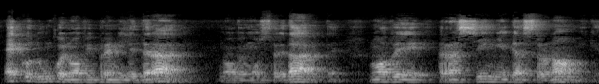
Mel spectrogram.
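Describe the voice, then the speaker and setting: Very echoey, lower-voiced man reading aloud. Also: slow pace, a bit bright. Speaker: dramatic reader. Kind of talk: dramatic reading of essays aloud. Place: auditorium at a lectern. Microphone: lectern mic, recorded from audience. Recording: echoey hall from far off, faint noise.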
